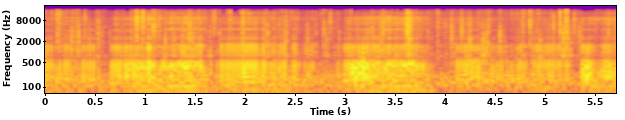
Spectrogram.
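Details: Purring of a sleeping cat near a crackling hearth in cozy spring ambience: a deep, buzzing drone pulsing in slow waves, overlaid by scattered clicks and pops from the fire.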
